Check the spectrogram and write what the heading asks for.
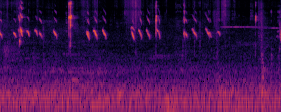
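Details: Chicks peeping: clear, high, falling cheep notes, often in quick pairs or short runs, repeated steadily with short gaps between bursts, over a quiet low background hum.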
